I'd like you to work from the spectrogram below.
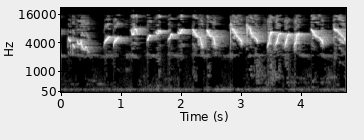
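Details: Lively, unbroken warbling from a white-eye. Strings of high, sliding whistles alternate upward and downward, with a few level notes, in clean bursts with almost no background.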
